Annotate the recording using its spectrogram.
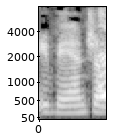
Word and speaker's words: Evangel: Is a professor emerita at Evangel. Am I saying that right? – Evangel University.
